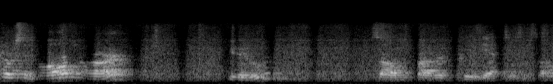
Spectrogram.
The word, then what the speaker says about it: Job: First of all, let's start with the book of Job. Get your Bibles with you tonight. We open up to Job. The correct pronunciation is Job, not Job.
